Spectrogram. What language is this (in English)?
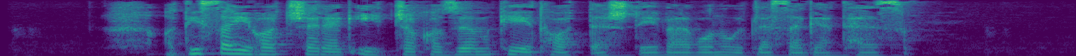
Hungarian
